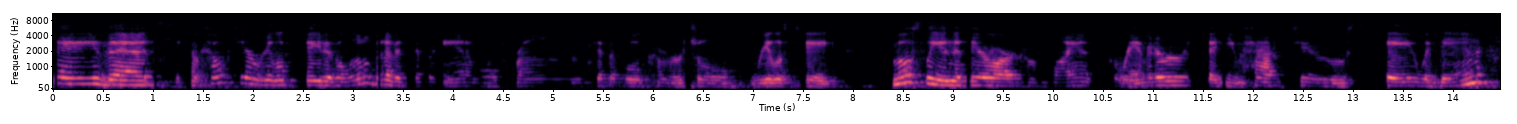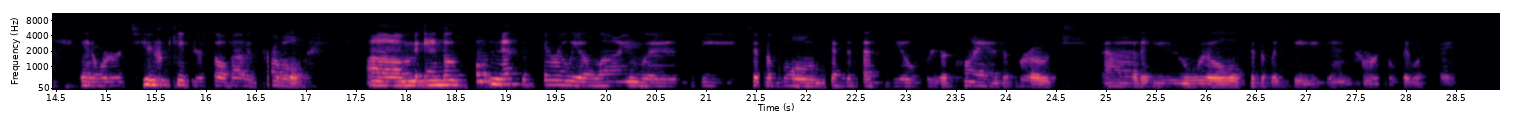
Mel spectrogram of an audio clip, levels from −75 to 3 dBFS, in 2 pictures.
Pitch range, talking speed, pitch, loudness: 145-195 Hz, 140 wpm, 165 Hz, -29 LUFS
